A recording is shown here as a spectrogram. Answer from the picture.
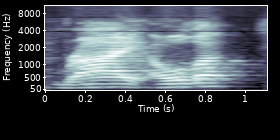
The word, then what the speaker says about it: Raiola: Think about ham and cheese on rye, Raiola. That's the way you pronounce Dylan's name, the five-star, the number one overall prospect in the class.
